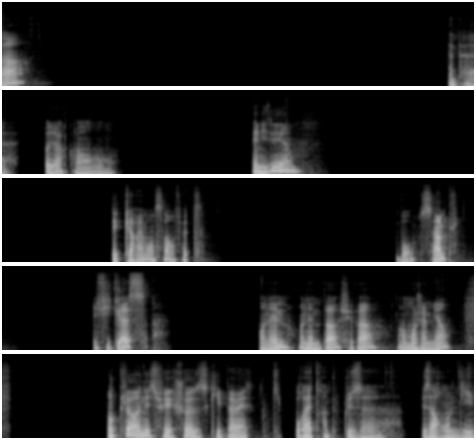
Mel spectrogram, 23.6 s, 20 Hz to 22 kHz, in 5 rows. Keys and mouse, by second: 6.4 g, 12.9-18.8 middle drag, 19.8-21.4 middle drag, 22.6 click.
